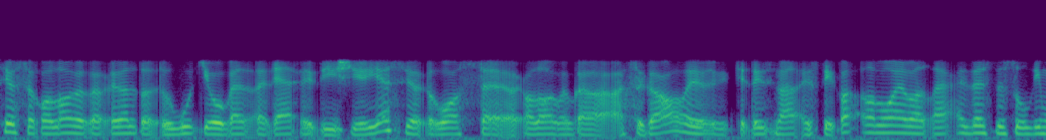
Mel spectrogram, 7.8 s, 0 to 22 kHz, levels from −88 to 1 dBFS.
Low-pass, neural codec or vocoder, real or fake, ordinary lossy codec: 3.6 kHz; autoencoder, 22.05 kHz, a latent of 192 numbers a frame, VITS, trained on many speakers; fake; Opus, 24 kbps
